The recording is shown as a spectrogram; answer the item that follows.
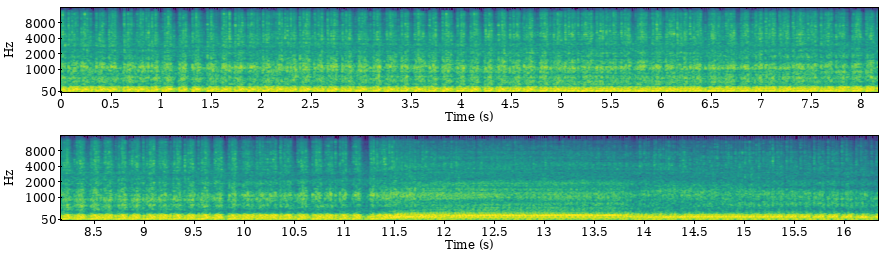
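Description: Engine of a Bronco-bodied off-road race car running loud and steady under load, its pitch stepping up about eleven seconds in.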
